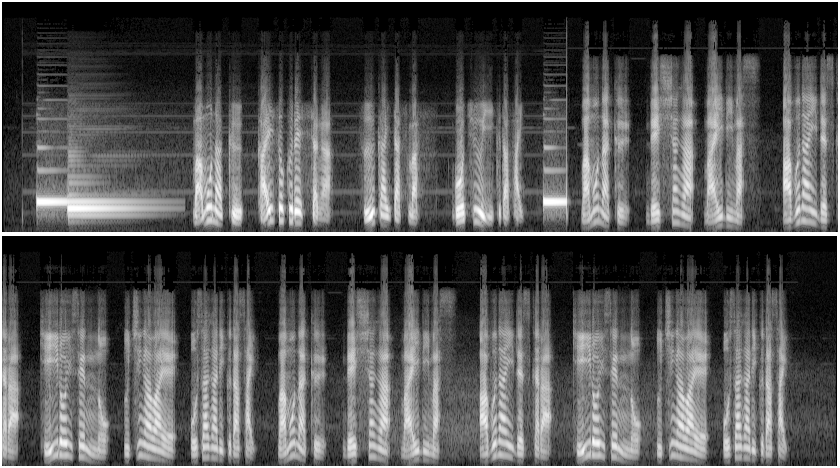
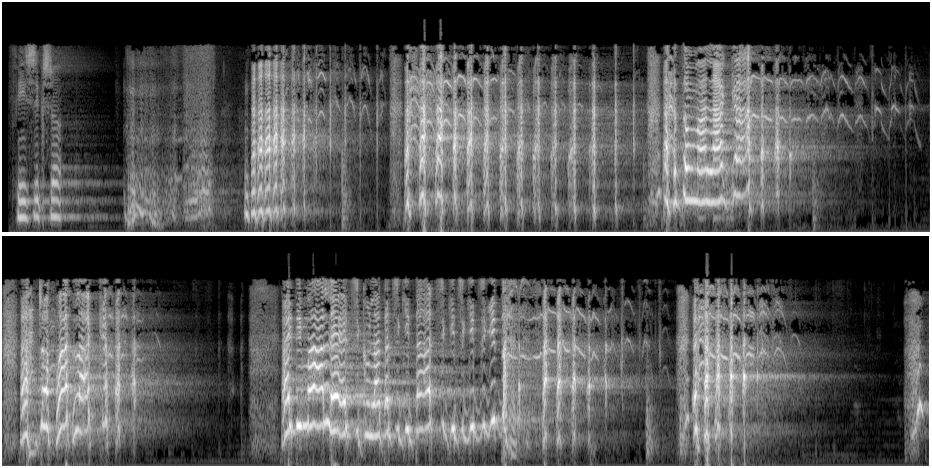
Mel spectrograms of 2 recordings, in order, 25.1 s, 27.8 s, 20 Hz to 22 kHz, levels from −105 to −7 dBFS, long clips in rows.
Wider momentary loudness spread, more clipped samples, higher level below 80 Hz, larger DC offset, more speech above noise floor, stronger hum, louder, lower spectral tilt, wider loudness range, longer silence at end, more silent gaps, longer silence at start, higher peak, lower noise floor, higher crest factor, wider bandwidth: second, 16 LU vs 21 LU; neither; second, -78 dBFS vs -62 dBFS; neither; second, 46 dB vs 55 dB; neither; about the same, -18 LUFS vs -16 LUFS; first, -4.5 dB/octave vs 1.5 dB/octave; second, 6 LU vs 9 LU; first, 0.75 s vs 0.1 s; neither; first, 0.5 s vs 0.25 s; about the same, 0 dBFS vs 0 dBFS; second, -65 dBFS vs -80 dBFS; about the same, 18 dB vs 20 dB; second, 9 kHz vs 10.5 kHz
